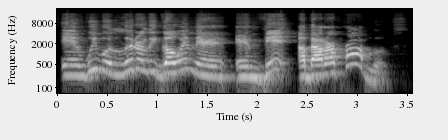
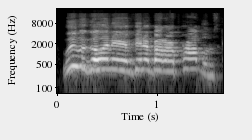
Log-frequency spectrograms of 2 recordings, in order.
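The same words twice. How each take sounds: First: Said in the usual way. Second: "go" punched, higher, louder and fast; louder, faster restatement stressing "go"; emphatic repeat. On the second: Shown as a demonstration. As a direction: rattle "We would go in there and vent about our problems" off fast and high, hitting "go".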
